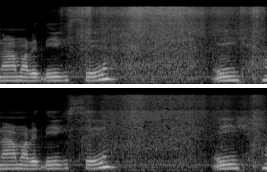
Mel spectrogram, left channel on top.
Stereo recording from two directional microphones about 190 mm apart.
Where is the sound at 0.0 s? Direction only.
Centre (ahead or behind).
